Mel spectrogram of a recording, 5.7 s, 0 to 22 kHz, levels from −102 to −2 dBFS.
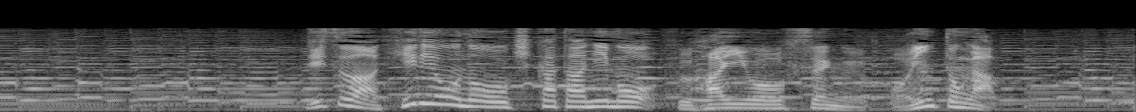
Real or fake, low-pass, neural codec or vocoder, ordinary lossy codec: real; none; none; none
